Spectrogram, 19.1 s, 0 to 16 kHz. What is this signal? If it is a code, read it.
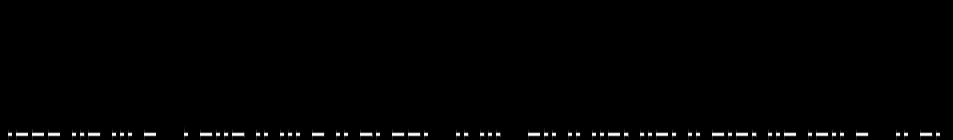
Morse code, heard as a keyed tone, about 15 wpm, 700 Hz. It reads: JUST EXISTING IS DIFFICULT IN
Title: Sentences from Top 1500 Words 15wpm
